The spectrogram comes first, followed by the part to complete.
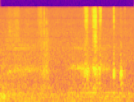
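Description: Faint rustling and scratching of a handheld sheet of paper being shifted, with a few soft, brief sounds in the second half.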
